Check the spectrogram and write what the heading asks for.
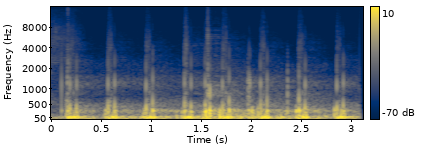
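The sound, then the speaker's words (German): A fast, steady heartbeat thuds loudly, roughly two beats per second, each pulse a sharp thump over a low continuous hum, with no voices. “Viel von der Forschung, die mit Sound oder Audiosynthese zu tun hat, hat typischerweise mit dem Herzschlag angefangen.”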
